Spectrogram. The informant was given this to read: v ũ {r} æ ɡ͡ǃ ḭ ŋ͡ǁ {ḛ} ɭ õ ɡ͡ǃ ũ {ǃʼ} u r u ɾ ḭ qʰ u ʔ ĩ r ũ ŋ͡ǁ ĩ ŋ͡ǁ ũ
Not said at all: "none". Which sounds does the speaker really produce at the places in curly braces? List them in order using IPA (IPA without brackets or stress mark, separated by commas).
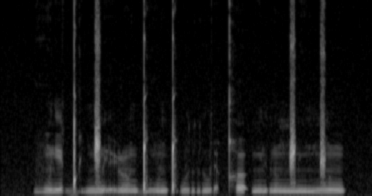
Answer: ɾʲ, ḛ, ǃʼ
